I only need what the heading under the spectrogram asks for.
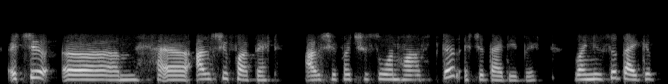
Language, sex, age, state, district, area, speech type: Kashmiri, female, 18-30, Jammu and Kashmir, Pulwama, rural, conversation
